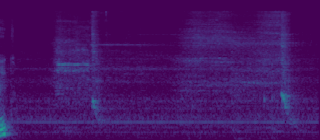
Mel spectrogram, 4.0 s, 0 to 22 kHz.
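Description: Bandsaw with a 10 mm blade cutting through black walnut, heard faintly as a soft rasp of the blade in the wood, strongest in the second half and ending in a light knock.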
